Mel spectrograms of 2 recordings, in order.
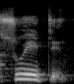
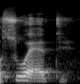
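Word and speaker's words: Swete: Há uma explicação que nos parece lógica e mais correta, feita por um homem chamado Sweet, ou Suete, depende da pronúncia.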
